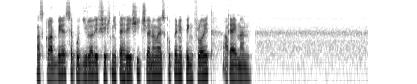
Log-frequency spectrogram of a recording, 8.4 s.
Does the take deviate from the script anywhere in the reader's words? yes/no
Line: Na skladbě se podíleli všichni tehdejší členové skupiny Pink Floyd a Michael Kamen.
yes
